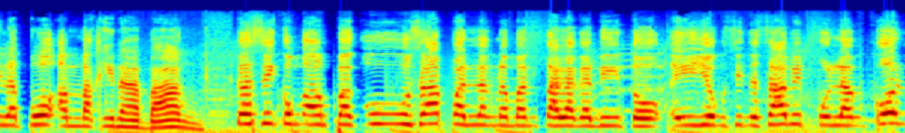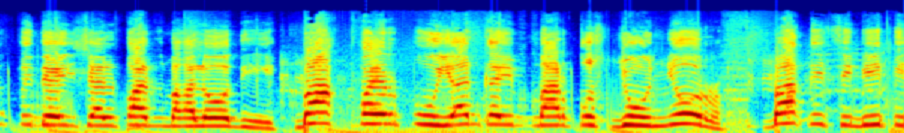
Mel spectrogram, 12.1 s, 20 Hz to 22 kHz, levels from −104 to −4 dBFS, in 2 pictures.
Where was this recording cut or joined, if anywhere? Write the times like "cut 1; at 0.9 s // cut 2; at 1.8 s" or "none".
cut 1; at 1.5 s // cut 2; at 7.9 s // cut 3; at 11.0 s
